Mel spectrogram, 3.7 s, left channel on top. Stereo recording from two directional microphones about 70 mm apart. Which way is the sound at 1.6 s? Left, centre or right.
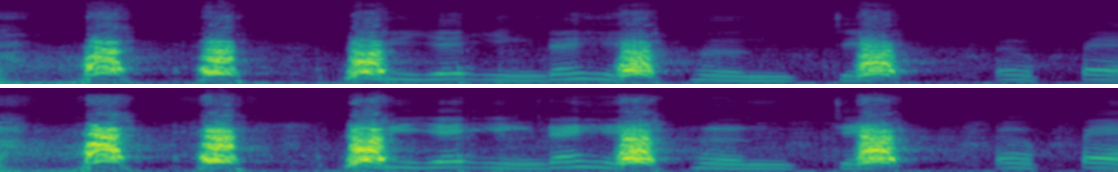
Left.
